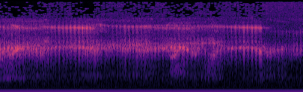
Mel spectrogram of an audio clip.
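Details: Frog chorus at Lac de Sabatte, a lake in France, in the evening as solar lights come on: a dense, continuous wall of overlapping croaks and trills, steady and loud throughout with no other clear sounds.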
